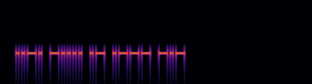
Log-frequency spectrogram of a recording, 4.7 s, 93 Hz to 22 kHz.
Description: Morse code, heard as a keyed tone, about 28 wpm, 700 Hz. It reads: F6AJK
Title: DXCC-100 Call Signs - 5 Characters - Repeated 3x - 28wpm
